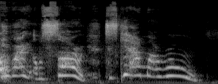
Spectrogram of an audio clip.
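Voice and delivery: mock very high, shrill, lashing-out angry yell. Retelling a brother telling the speaker to get out of his room: imitating an angry outburst. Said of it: "he crashing out, telling me to get out his room".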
